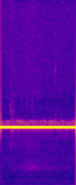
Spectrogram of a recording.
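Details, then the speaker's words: Simulated tinnitus: a steady, pure high-pitched tone replaying the constant ringing in the head an adult hears after traumatic brain injury from multiple brain bleeds. "Uh, I have ringing in the head constantly. I'm I'm playing the tone now that I constantly hear and then once in a while I get ringing in the ear and now they sound like this together."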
